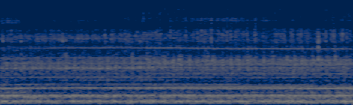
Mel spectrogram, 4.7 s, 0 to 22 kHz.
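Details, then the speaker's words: Sony TC-K777 cassette deck after restoration: a failed transistor was replaced and a pulled-out reel adjustment screw had let the magnet stick to the brass pulley. Reel motors were tuned to the service manual (playback 53 Hz; fast forward 134 Hz at 17 V). A quiet, steady motor whir with a faint waver under reverse load; runs fine. "Now let me show you playback. 53 Hz, perfect. No issues, running well."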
